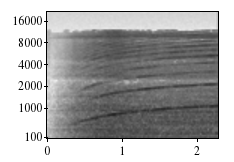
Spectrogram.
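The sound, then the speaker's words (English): A fire engine siren wails loudly and steadily, its rising tone sweeping up over a low rumbling engine, with no talking. “When you hear this sound coming from a fire engine these days, chances are it's not heading towards a burning building.”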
